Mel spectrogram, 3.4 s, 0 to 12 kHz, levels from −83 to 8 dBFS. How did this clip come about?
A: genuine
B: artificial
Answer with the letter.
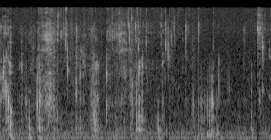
A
